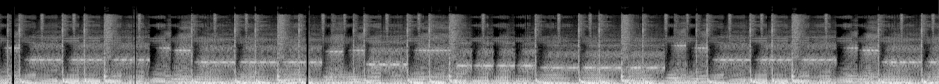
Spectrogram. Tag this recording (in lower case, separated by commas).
electronic music, music, dubstep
